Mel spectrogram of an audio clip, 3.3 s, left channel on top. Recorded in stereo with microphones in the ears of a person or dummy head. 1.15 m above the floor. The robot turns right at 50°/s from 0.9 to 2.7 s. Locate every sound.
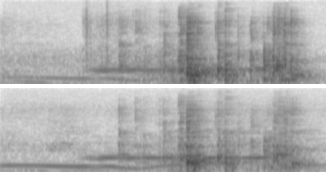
1.2 s crumpling: 30° right (ahead or behind), 1.4 m; by 3.0 s 35° left (ahead or behind), 1.4 m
